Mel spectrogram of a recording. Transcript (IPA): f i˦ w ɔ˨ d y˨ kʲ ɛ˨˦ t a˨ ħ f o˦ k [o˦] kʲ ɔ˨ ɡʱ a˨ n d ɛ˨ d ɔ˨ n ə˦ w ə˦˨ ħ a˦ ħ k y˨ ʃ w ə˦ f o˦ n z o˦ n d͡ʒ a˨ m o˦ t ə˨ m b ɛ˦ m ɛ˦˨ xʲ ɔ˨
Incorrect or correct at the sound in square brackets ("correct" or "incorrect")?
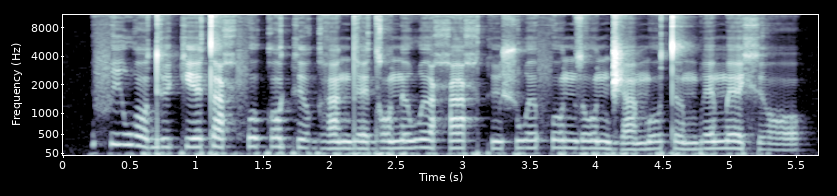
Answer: incorrect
